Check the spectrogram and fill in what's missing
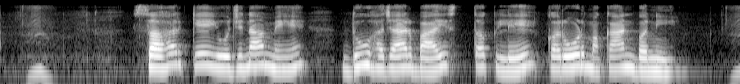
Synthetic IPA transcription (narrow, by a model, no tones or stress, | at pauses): səɦəɾkejoːd͡ʒnamẽ | d̪uːɦəd͡ʒaːɾbaːiːst̪əklekəɾoːɽməkaːnbəniː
